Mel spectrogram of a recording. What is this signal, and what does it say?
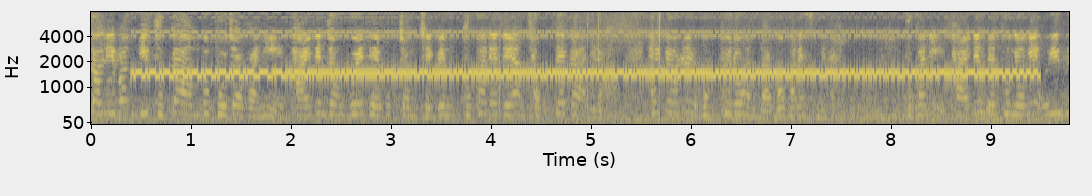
NAVTEX (SITOR-B), 100 baud, 170 Hz shift, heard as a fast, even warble, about 1430 Hz centre, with the noise inside a car. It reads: 70764 31237 36507 29702 40976 87445 23719 58560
